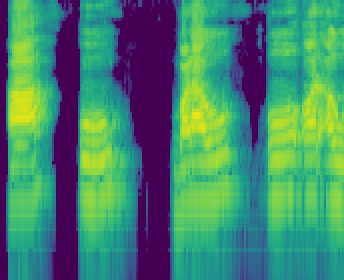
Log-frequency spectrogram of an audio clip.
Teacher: जिन स्वरों के उच्चारण में जीभ का पिछला भाग काम करता है उसे पश्च स्वर कहते हैं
